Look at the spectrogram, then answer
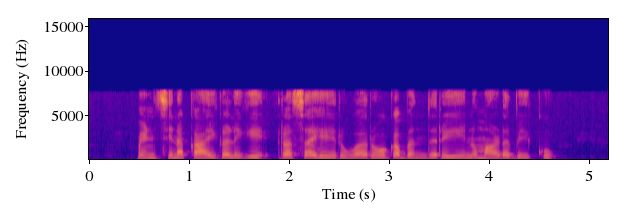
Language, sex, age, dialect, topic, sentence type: Kannada, female, 18-24, Dharwad Kannada, agriculture, question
